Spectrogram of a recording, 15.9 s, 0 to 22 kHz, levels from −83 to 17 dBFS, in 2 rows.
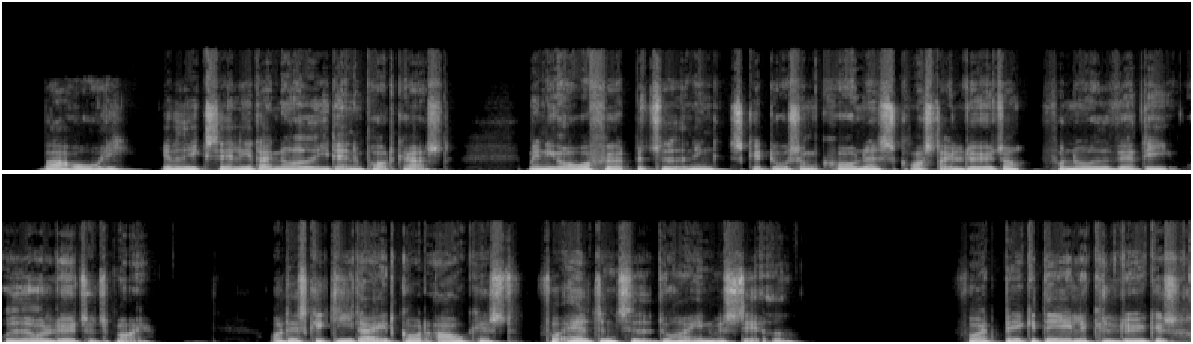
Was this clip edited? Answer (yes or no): no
